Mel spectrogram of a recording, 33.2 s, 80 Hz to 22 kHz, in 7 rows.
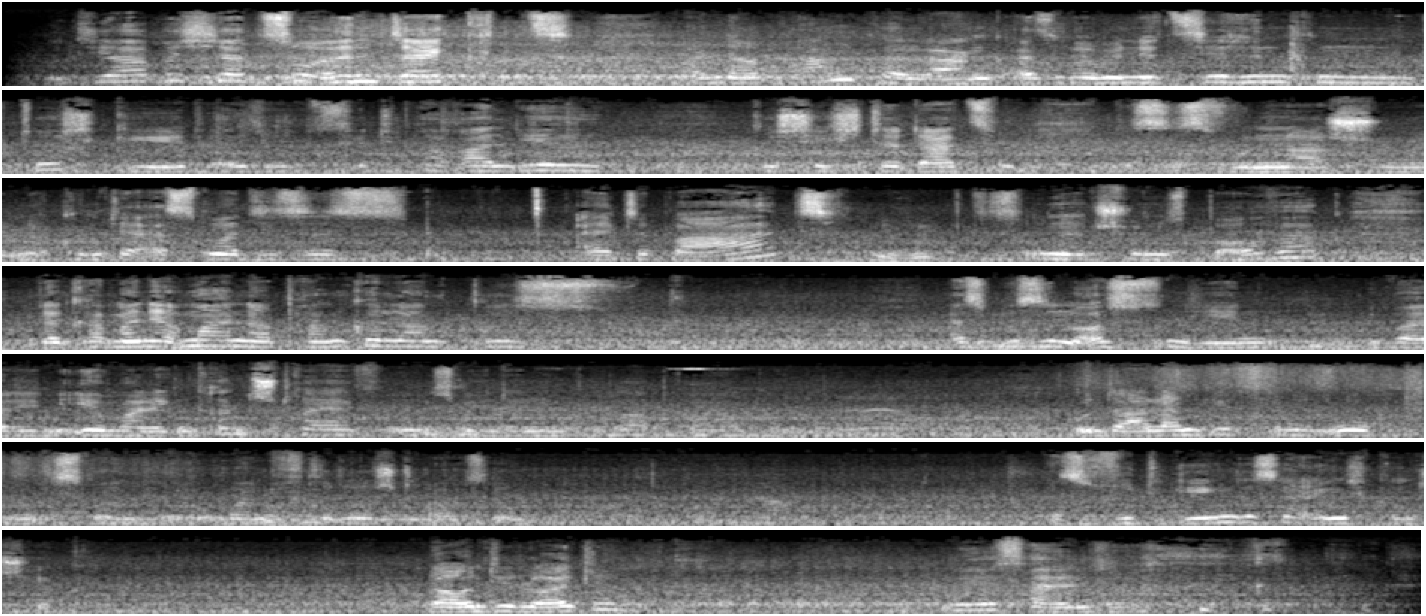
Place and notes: Badstrasse / Koloniestrasse Berlin Wedding
recommendation for a walk along the panke
Berlin, Germany, 26 April 2011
